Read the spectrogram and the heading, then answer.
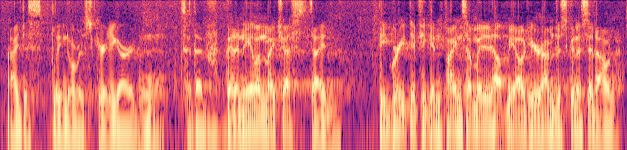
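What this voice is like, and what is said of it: Upper Midwest accent, sounds Canadian. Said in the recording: “He is the epitome of a Canadian who's just like, oh hey, sorry to bother you ... It sounded Canadian to me ... Wisconsin”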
